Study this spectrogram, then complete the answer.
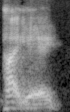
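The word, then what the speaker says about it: Pajer: name please p-a-j-e-r e-a-j-e-r i think she pronounces it paella okay and could you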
